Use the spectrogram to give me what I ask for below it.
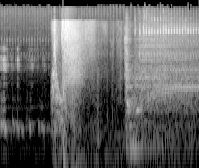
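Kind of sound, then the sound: sound effect, whip crack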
